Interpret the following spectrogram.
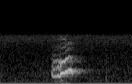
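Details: A long-haired rabbit dachshund puppy indoors, protesting that another dachshund will not give up a treat: one short, sharp, rising-then-falling whining yelp, about a quarter second long, in a quiet room.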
